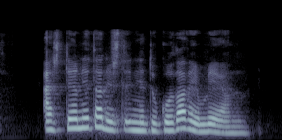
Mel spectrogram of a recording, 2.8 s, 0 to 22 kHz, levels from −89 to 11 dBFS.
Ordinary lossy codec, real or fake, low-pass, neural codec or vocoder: AAC, 48 kbps; fake; 9.9 kHz; autoencoder, 22.05 kHz, a latent of 192 numbers a frame, VITS, trained on one speaker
